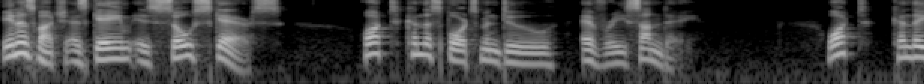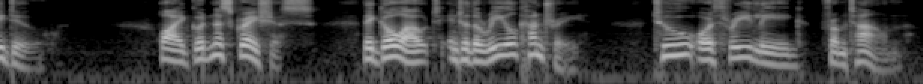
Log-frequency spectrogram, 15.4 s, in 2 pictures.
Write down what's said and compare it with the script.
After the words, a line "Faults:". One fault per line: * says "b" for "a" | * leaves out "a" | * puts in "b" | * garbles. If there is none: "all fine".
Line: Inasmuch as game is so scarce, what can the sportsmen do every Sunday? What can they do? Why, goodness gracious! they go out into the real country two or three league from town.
Inasmuch as game is so scarce, what can the sportsmen do every Sunday? What can they do? Why, goodness gracious! they go out into the real country two or three league from town.
Faults:
all fine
